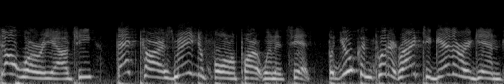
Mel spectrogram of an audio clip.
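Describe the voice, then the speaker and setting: A put-on character voice, extremely high in pitch, at a fairly quick pace. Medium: voice reel. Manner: cheerful, salesmanlike.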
